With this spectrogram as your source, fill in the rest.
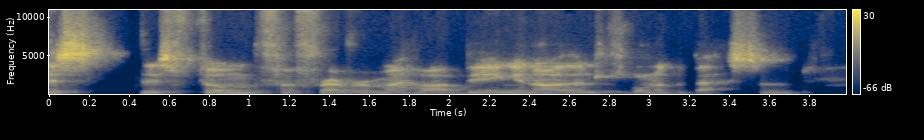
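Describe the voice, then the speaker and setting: In an English accent, a man speaks with a bright, sharp tone. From southwest England. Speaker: actor. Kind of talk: interview. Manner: hesitant, many fillers.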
